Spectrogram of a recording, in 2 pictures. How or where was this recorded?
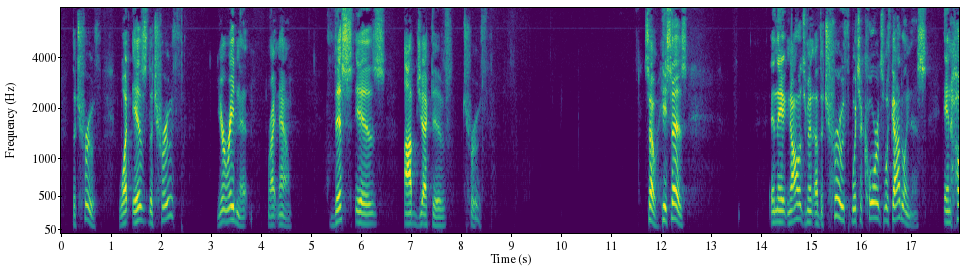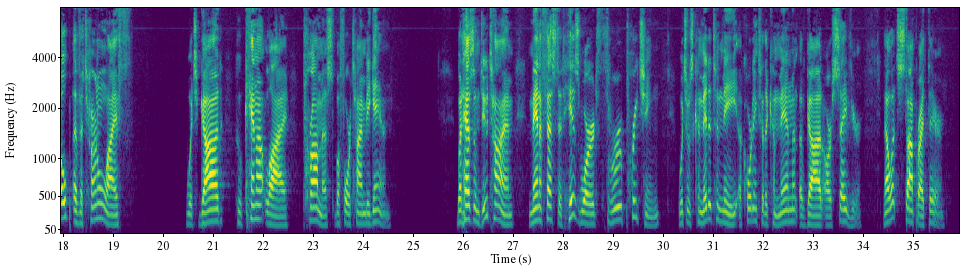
large echoing room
